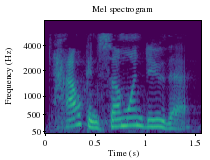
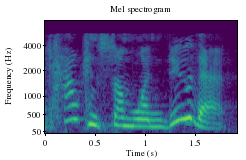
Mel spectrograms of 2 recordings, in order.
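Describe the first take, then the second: First: Soft, hushed incredulous question; subdued disbelief. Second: Slow, incredulous question; acted disbelief. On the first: Acted. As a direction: let the question sink in, much softer. Repeats the stunned question, subdued. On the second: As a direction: play a stunned listener, drawing the words out. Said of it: "and you're like".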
